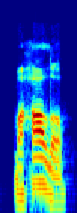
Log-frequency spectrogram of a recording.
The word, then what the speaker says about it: mahalo: orthography all right and our final example of typical penultimate stress is mahalo which means thank you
